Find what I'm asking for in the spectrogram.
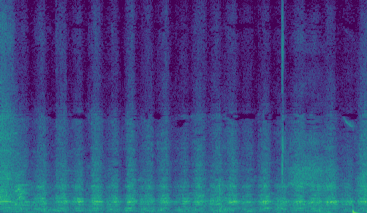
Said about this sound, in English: Okay, so there are some power tools.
